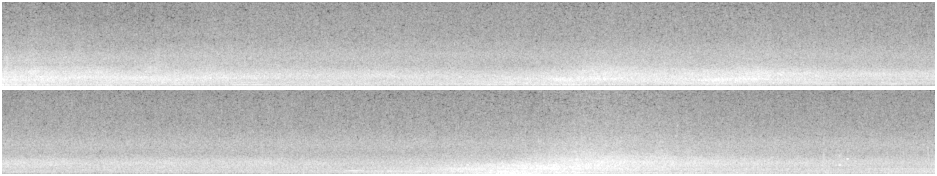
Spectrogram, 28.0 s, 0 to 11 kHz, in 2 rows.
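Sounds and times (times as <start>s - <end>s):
small waterfall rushing: 0.0s - 27.9s
vehicle passing: 19.2s - 27.9s.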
